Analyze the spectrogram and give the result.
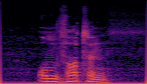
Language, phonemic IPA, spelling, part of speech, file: Dutch, /ɔmˈvɑtə(n)/, omvatten, verb, Nl-omvatten.ogg
- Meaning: 1. to envelop, encompass 2. to include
